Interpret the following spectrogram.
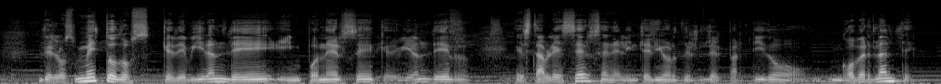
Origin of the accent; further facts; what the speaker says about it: Puebla, Mexico; somos los poblanos. Es los millones de electores que vivimos en Puebla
